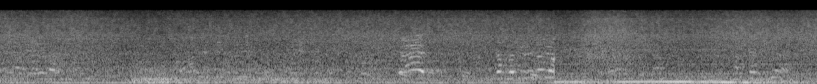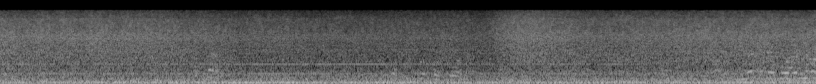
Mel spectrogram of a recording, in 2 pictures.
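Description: A large fire roars steadily.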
